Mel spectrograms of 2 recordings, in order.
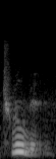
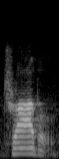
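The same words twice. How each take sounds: First: The first vowel is said with a closed mouth. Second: The first vowel is said with an open mouth. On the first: The speaker calls it wrong. "Not trouble" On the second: The speaker calls it right. "Con la boca abierta"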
